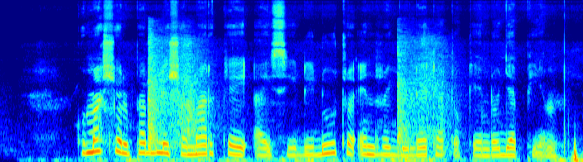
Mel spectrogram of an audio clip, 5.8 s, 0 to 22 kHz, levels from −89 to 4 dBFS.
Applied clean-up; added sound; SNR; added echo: none; Gunshot, gunfire; 14 dB; none.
